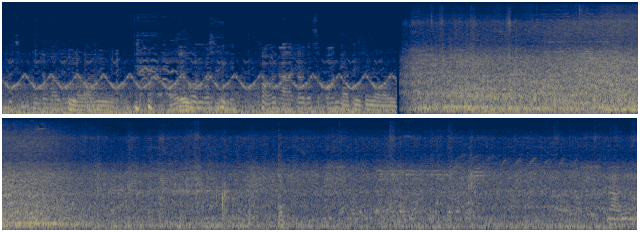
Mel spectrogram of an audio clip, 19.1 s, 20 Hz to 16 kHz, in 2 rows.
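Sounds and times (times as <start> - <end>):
crowd voices: 8.3 - 19.0.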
